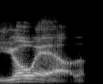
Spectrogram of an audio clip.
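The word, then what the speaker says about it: Yoel (יואל): And in Hebrew, the word is, his name is pronounced Yoel.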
